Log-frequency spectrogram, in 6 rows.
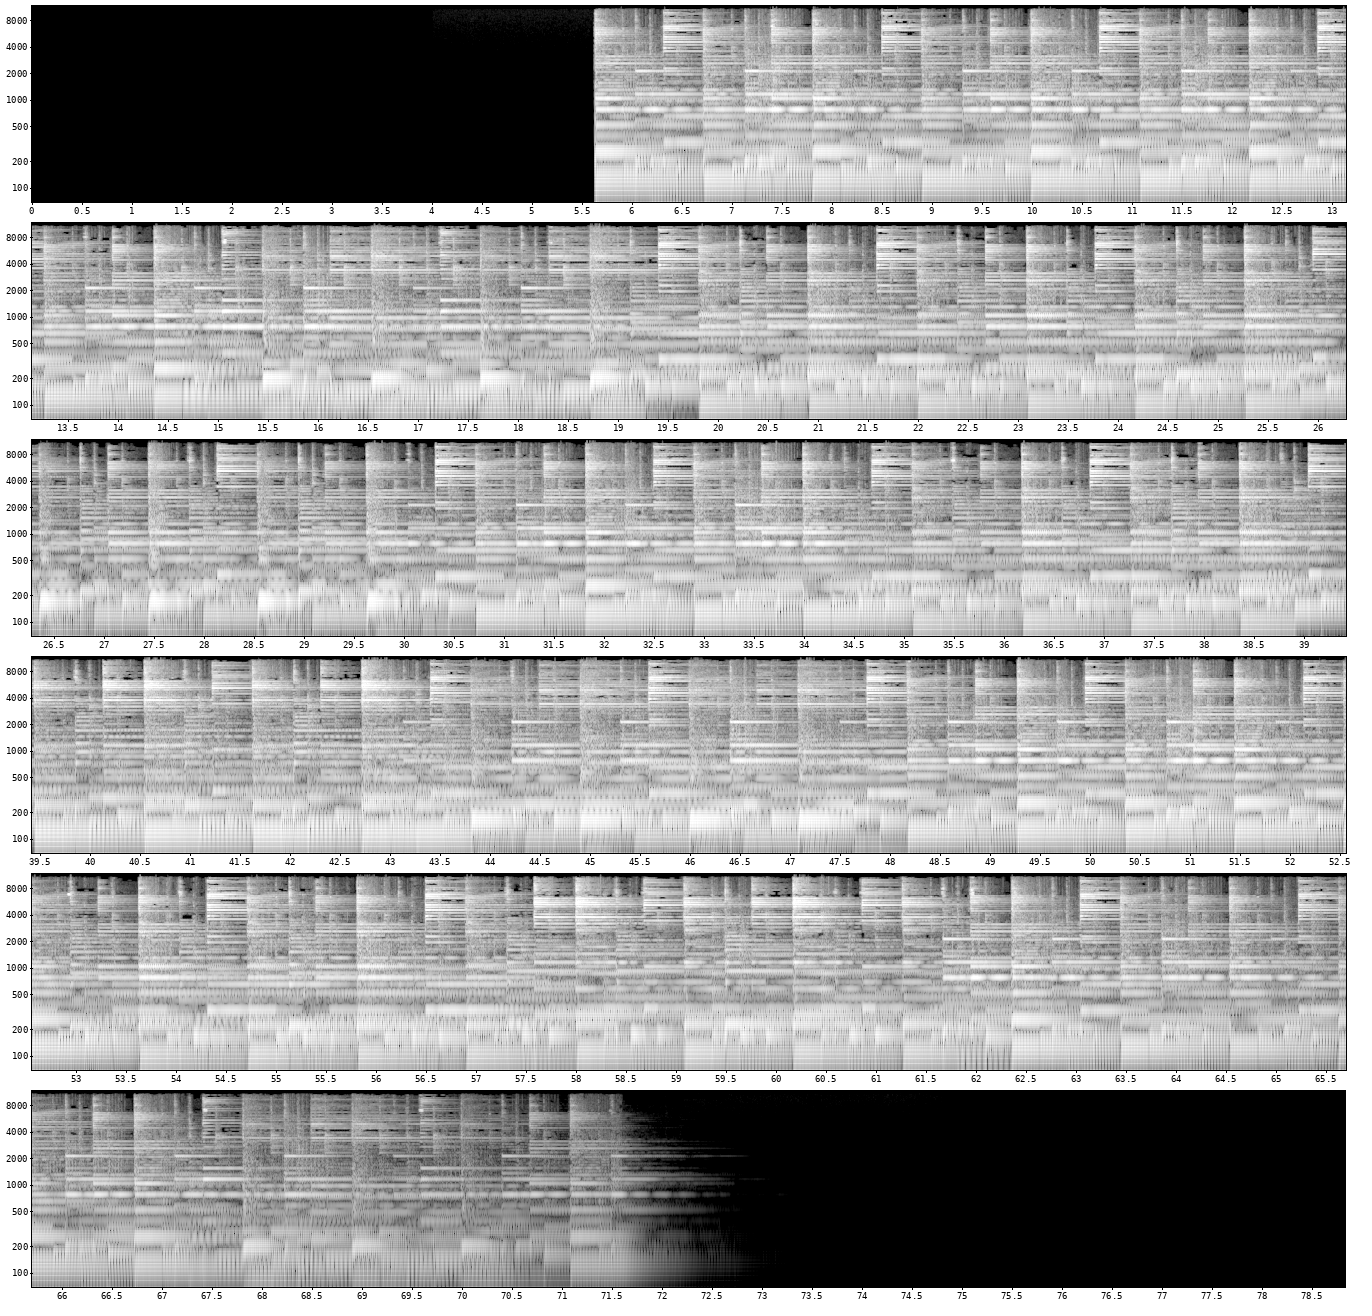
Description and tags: ONE thing cafe scene - guitar
Created this excerpt for my film "ONE thing". Chirpy guitar is used to create an odd vibe. Very lovely imo.
NOT a complete piece but a nice sound-bite? Created in Garage band at 120bpm.
1. Don't claim it for yourself by claiming you created it - that's just rude!
Or nothing like that. It's ok.
I just would like Max Riley Tennant credited too, if you wanted to.
I don't really mind :) AND ONLY IF YOU WANT TO :) Enjoy!
and if you want to see the short film I created it for: ONE thing then click here.
Please be advised though -it is a potentially challenging subject matter, and I've been interviewed by the police for it already, so don't watch it if films about mortality and the ephemeral nature of life may upset you?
